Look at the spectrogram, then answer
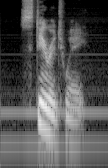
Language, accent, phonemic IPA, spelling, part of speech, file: English, US, /ˈstiɹɪd͡ʒˌweɪ/, steerageway, noun, En-us-steerageway.ogg
- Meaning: The minimum speed of a ship, below which it does not answer the helm and cannot be steered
